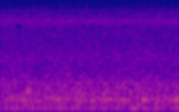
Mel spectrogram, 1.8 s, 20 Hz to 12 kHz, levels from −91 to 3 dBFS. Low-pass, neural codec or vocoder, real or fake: 10.8 kHz; none; real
